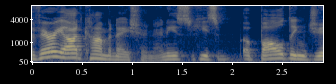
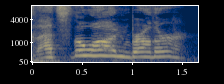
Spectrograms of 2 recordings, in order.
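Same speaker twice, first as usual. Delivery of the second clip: lightly imitated wrestler, pitched up in approval; Hulk Hogan; 6 semitones higher, 3 dB louder than usual. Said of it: "sounds like his voice is like Hulk Hogan".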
